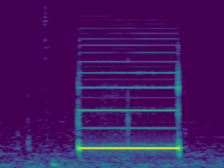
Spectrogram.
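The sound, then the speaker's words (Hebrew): A single steady telephone ringback tone sounds while a call is placed to a friend who is about to answer, one clear electronic beep about a second long, loud against a quiet background with no talking. “הוא יודע שאנחנו מתקשרים. שומע אותו? בטח. שומע. הוא שומע. תכף הוא יענה.”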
